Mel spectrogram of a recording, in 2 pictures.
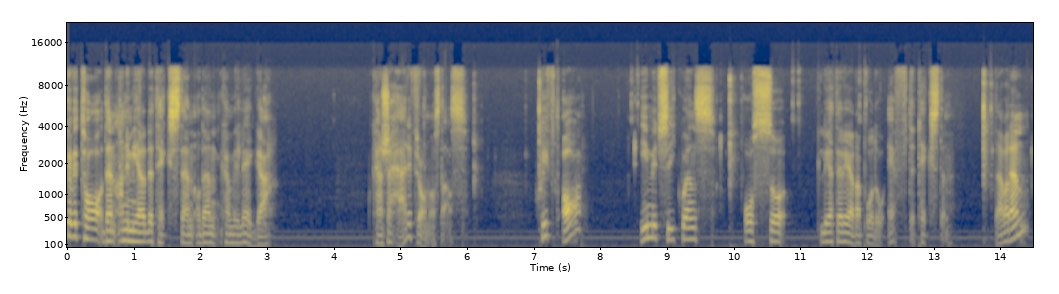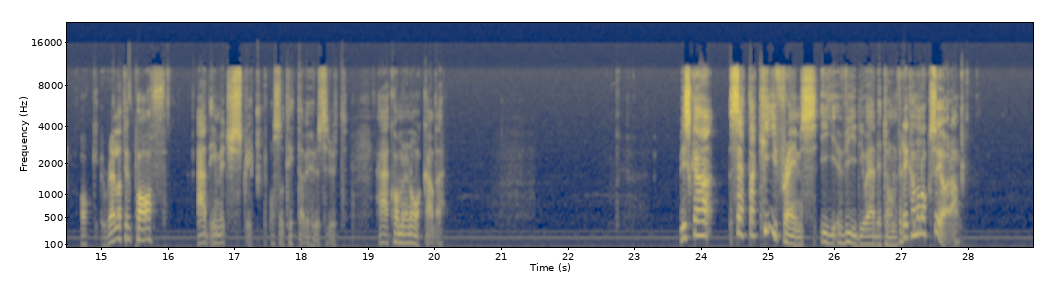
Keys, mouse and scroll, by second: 0.8-5.4 shift+right drag, 6.9 shift+a, 8.3 click, 9.8 p, 10.7 click, 11.7 click, 12.4 click, 13.6 a, 15.7 click, 17.5-20.0 shift+right drag, 27.9 shift+double right click.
